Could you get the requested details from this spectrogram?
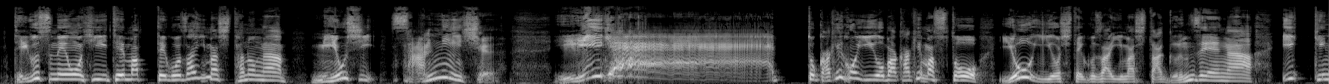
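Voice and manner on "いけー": drawn-out charge shout; battle cry. Acted. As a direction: yell the attack order. Battle cry launching the attack.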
